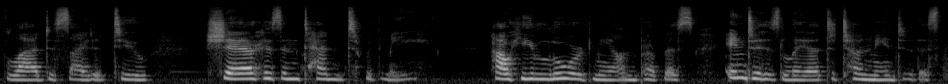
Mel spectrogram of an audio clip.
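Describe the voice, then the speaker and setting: Casting: newly turned vampire heroine played by a woman, proud and bitter, higher voice, measured theatrical narration for game story. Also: a bit bright. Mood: brooding. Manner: dramatic, deliberate. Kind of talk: scripted first-person story narration.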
